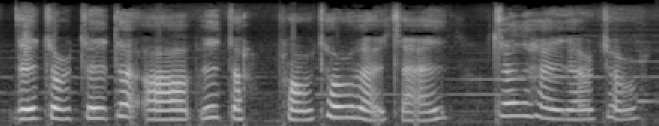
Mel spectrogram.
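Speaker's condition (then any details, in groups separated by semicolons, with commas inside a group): Spinal muscular atrophy; Type 1, most severe form, diagnosed a few years after birth, progressive loss of movement; writes with two usable fingers, needs mother's help to drink water, not yet on new drug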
